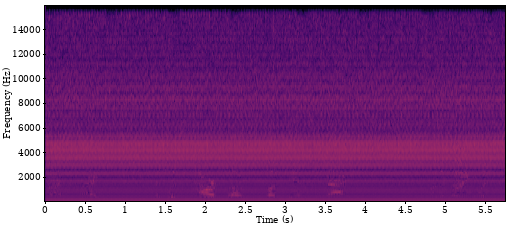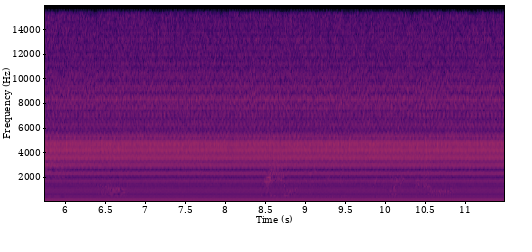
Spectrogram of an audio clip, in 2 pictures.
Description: Why the Bad sound? = because of trying to use the a/c adapter to power the camera while recording - induced the 60hz sound into the NEXT Eight video recording's of which I am NOT going to redo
